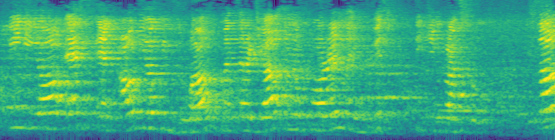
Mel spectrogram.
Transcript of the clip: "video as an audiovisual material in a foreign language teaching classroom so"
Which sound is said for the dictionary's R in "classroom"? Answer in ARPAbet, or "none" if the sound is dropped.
none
